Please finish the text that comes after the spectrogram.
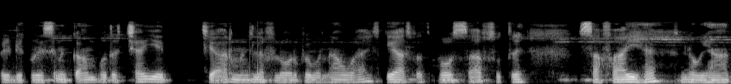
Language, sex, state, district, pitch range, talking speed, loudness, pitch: Hindi, male, Bihar, Muzaffarpur, 105-115 Hz, 190 wpm, -18 LUFS, 110 Hz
